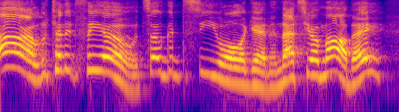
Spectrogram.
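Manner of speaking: very cheerful, sunny, very high and loud. A game master voices a captain greeting the lieutenant, in a very cheerful voice. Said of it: "a very cheerful voice going".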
